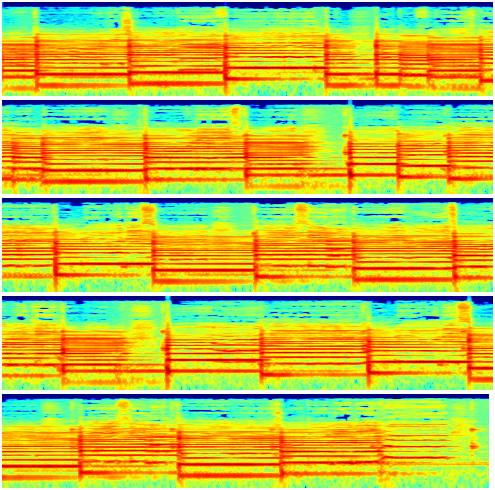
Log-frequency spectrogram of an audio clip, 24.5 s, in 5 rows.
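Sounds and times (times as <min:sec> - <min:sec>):
hymn played on bass: 0:00.0 - 0:24.0.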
